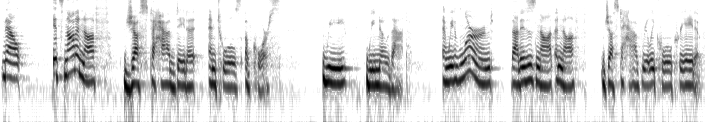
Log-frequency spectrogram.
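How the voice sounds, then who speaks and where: A woman marketing executive giving a conference talk, measured and sprinkled with ums and uhs. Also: lowish voice, a little mellow.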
